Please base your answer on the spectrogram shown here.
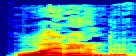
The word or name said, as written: arando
